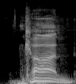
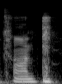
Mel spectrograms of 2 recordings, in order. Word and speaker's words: Khan: with you that you did a one-word answer of Khan and just simply said it as though it was one syllable. Khan, you know, I'm not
